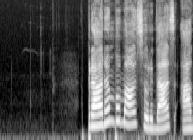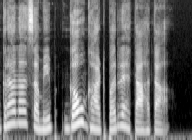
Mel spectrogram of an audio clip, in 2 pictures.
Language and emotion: Gujarati, neutral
